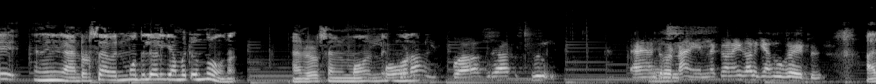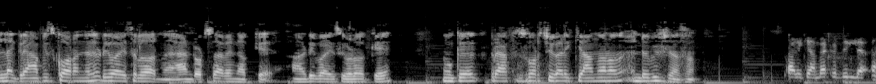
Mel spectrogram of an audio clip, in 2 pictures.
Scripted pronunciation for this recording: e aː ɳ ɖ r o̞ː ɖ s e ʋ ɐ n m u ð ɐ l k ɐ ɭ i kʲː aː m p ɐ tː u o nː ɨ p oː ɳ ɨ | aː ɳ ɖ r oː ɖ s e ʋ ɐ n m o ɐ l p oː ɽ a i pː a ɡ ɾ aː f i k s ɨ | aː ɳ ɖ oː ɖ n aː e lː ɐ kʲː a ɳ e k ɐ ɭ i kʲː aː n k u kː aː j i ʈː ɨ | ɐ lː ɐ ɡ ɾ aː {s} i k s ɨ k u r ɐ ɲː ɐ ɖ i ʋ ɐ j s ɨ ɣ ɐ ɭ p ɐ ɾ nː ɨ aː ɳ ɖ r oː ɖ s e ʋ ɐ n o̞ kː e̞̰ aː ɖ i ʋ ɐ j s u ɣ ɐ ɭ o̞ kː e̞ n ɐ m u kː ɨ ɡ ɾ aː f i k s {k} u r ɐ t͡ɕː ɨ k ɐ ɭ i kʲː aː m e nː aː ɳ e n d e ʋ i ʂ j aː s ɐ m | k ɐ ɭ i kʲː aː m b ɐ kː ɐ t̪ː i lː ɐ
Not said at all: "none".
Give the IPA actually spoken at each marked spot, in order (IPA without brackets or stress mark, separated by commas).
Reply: f, k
